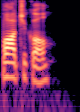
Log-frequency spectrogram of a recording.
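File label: "logical", American English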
